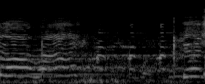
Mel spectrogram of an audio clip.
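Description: A man singing a cappella, holding long wordless notes that bend and glide in pitch.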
